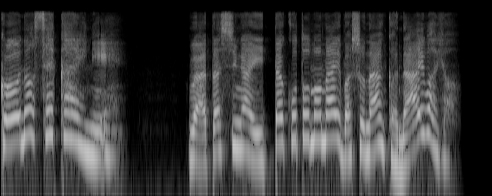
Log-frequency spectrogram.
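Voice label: OPERATION BEGIN Japanese, Voice; GF Alarm; FNFAL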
